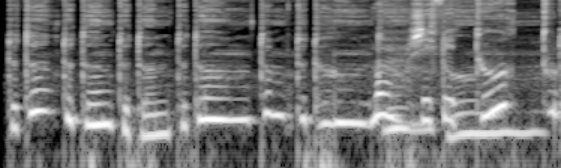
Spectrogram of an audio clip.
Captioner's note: hums while drawing on the floor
